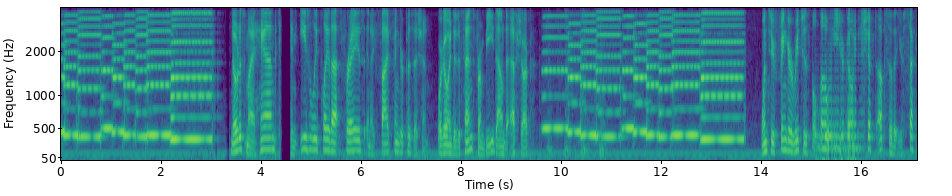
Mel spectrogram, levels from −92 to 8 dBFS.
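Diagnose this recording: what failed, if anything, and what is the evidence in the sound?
Repeated stalls (stutter) come from the network and jitter buffer stage. Between 2.54 and 3.39 s there are ten short hitches, the longest 84 ms, and about a quarter of that span is filled-in sound. Between 3.77 and 4.32 s ten more follow, none over 12 ms. Packets arrived late. The receiver stretched the last sound each time, so the audio drags without losing anything.

A call audio freeze follows at 4.38 to 4.61 s. The sound holds and fades, then leaves 160 ms of silence before resuming where it stopped. It adds 210 ms of delay. The likely cause is held-up packets that emptied the jitter buffer.

A jitter buffer slow-down occurs from 5.45 to 5.78 s. The audio runs at 89% speed with unchanged pitch, and 43 ms is added. The buffer was low, so it repeated single pitch periods to rebuild its reserve. The result is drawn-out sound.

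A jitter buffer speed-up runs from 7.81 to 9.42 s. The audio plays at 107% speed, pitch unchanged, and sounds hurried. About 150 ms is cut out in small pitch-period pieces. The buffer was holding too much audio and was trimming its delay.

Robotic sound from repeated short buffers appears between 15.07 and 16.09 s. A rigid, metallic 188 Hz buzz replaces most of that span. A 5.3 ms piece is likely being repeated because new audio arrived too seldom. Throughout, the band stops at 4 kHz, which fits a G.711-type call codec.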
